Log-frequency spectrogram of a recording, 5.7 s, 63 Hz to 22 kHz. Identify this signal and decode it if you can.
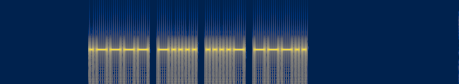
Morse code, heard as a keyed tone, about 28 wpm, 700 Hz. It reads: 1648
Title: Numbers - 4-Digit 28wpm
